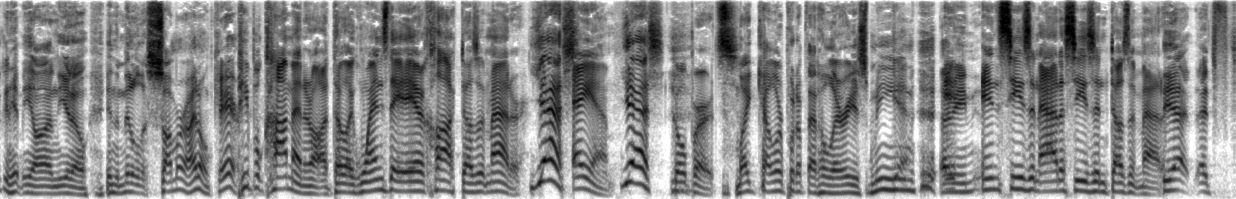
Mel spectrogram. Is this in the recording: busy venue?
yes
